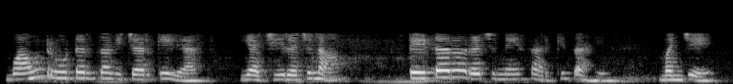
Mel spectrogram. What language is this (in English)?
Marathi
